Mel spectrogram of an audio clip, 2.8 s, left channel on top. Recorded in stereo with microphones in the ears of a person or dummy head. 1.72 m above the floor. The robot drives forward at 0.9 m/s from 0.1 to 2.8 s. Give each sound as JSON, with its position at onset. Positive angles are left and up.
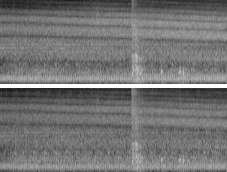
{"t": 0.0, "sound": "a lawn mower", "side_deg": 5}
{"t": 1.6, "sound": "breathing", "side_deg": -10}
